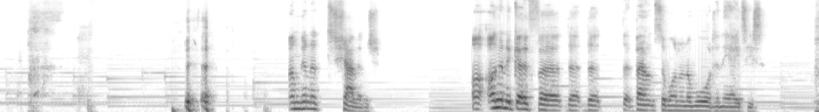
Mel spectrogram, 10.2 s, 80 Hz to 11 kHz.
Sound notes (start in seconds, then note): 0.2 sniggering; 2.1 chuckling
